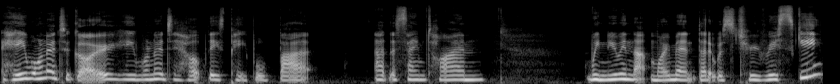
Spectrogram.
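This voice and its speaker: A woman with an Australian accent, fairly high-pitched, at a moderate pace, her intonation fairly even, the sound dry and close with no echo. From Northern Rivers, New South Wales, Australia. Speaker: midwife and flood survivor. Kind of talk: personal storytelling monologue.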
